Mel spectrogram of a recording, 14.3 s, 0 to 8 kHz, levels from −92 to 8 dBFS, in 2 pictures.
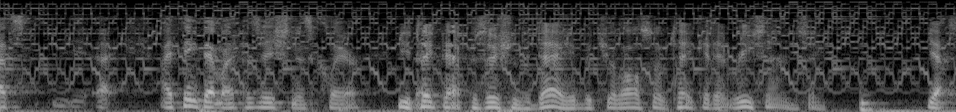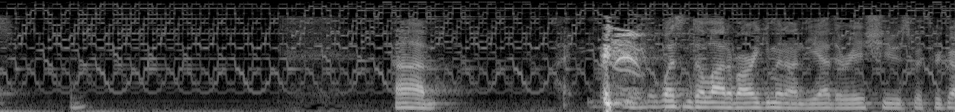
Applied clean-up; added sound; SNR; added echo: none; Keyboard (musical); 17 dB; none.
